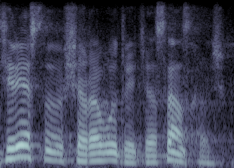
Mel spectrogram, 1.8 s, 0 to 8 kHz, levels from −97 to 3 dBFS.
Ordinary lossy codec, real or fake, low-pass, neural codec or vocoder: Opus, 16 kbps; real; 7.2 kHz; none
